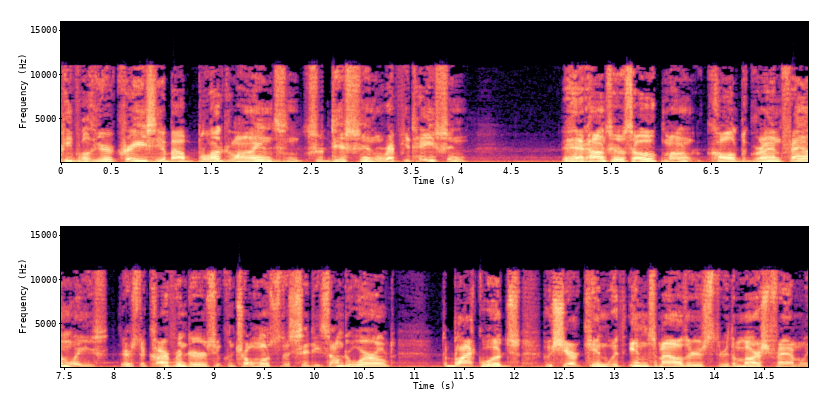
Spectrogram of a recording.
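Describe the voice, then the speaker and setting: Against a quiet background, a man puts on a character voice at a high pitch and a moderate pace. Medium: video game. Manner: defensive, resentful.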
